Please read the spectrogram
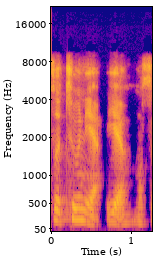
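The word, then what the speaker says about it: Mosi-oa-Tunya: Is that how you pronounce it? Musatunia, yeah, Yes, Musatunia.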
